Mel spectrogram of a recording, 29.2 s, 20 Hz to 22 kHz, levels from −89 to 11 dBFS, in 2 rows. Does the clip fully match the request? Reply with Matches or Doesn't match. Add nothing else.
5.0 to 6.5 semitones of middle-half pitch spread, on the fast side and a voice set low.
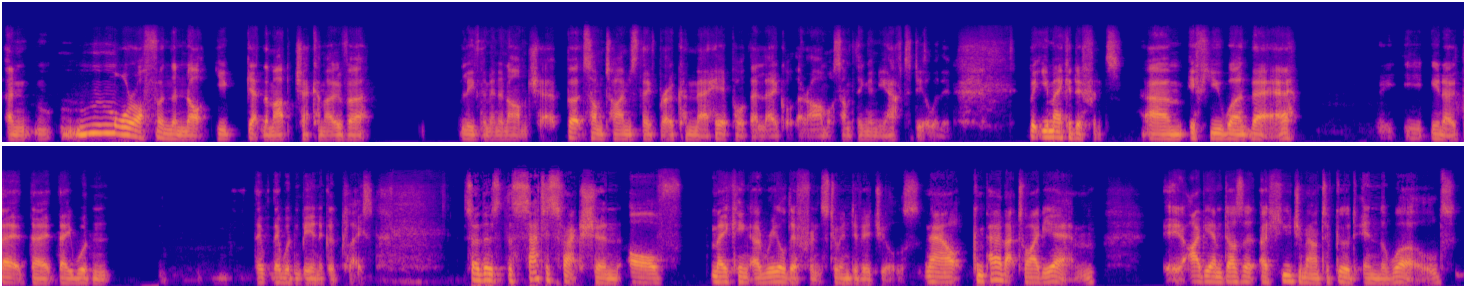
Doesn't match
